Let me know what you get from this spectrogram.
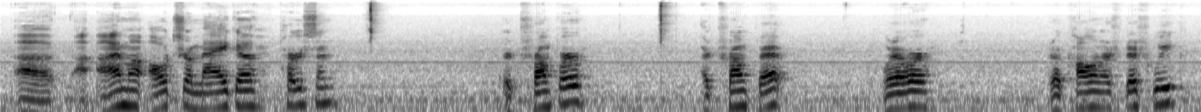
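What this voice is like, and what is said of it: Mumbled, indistinct speech. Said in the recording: “I'm also relighting a cigar, in case you're wondering why I'm mumbling.”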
